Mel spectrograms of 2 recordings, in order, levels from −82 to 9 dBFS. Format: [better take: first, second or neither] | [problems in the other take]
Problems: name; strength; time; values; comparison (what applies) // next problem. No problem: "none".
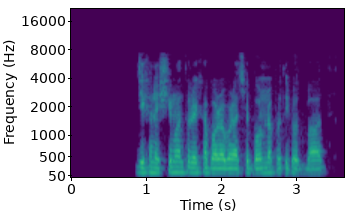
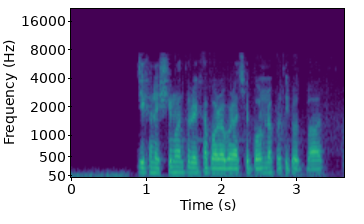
first | noise reduction (neural mask model RNNoise)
